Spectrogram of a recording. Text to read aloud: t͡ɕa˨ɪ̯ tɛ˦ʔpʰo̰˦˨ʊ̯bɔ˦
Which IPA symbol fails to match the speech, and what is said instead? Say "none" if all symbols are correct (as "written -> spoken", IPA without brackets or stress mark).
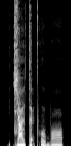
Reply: none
